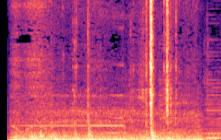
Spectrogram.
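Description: Steady low rumble inside a car's cabin, with a sharp click about one and a half seconds in and a lighter click just after.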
